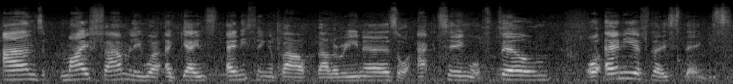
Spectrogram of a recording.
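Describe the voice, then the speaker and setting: A woman with an English accent, medium in pitch with ordinary pitch variation, at a fairly slow pace, with audible room echo and noticeable background noise. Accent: very English. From England, London. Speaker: wellness speaker. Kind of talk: conference talk. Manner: animated.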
